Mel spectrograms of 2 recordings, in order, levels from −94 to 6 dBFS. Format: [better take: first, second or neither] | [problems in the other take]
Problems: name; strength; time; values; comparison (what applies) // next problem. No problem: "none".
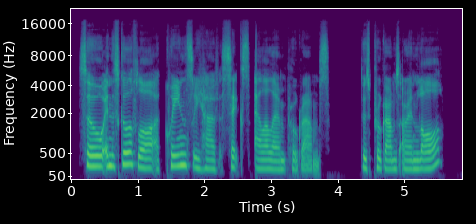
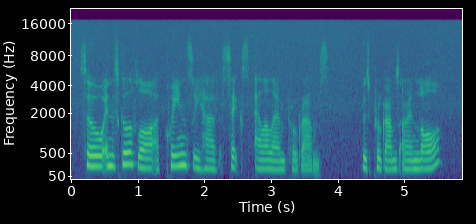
first | hiss; noticeable; throughout; 10 dB below the speech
